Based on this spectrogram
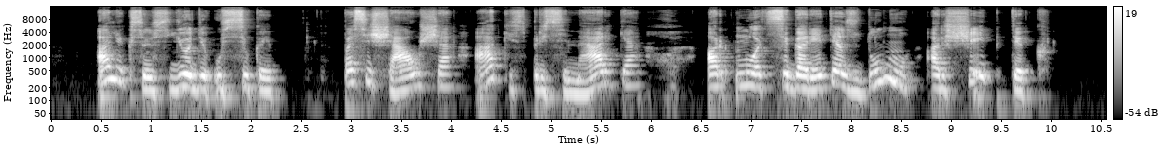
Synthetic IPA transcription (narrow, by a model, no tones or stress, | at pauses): ɑːlʲɛksʲʊsjuɔd̪ʲɪʔʊʃʲsʲɪkɐɪ | pɐsʲɪʃʲæʊʃʲɛɑːkʲɪspʲɾʲɪsʲɪmʲɛɾʲkʲɛ | ɐɾnuɔt̪sʲɪɡɐɾʲɛt̪ʲeːsd̪uːmuɐɾʃʲɛɪpt̪ʲɪk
